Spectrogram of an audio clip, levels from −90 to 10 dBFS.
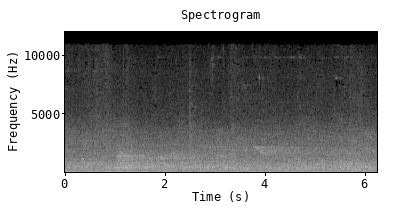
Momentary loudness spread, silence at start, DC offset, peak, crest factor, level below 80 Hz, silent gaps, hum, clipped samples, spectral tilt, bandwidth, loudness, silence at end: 3 LU; 0 s; under 0.1%; -10 dBFS; 14 dB; -30 dBFS; none; none; under 0.1%; -6 dB/octave; 11 kHz; -24 LUFS; 0 s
